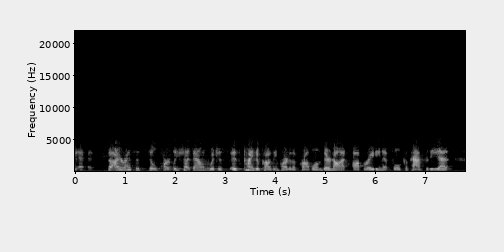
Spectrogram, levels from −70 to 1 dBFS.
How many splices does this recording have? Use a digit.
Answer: 0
